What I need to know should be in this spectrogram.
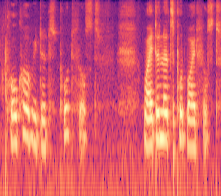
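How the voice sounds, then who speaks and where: A woman talks at a very slow pace with a German accent. Noticeable background noise runs underneath. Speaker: K-pop collector vlogger. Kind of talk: casual chat while organizing photocards. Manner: halting.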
